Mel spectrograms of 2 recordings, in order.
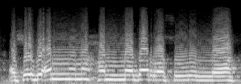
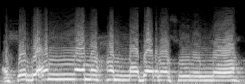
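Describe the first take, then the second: The two takes are said the same way.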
